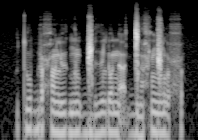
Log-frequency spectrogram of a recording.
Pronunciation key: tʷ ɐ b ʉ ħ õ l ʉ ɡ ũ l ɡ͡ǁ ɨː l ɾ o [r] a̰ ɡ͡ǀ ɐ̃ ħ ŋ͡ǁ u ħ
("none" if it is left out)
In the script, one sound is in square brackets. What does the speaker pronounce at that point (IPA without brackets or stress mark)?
n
